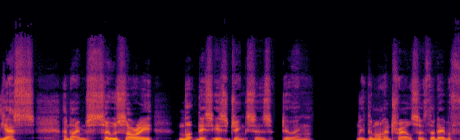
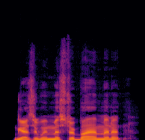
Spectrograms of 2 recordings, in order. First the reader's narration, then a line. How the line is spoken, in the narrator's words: Vi said dryly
